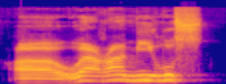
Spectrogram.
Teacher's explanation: ayn hərfi boğazın ortasından çıxarılır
